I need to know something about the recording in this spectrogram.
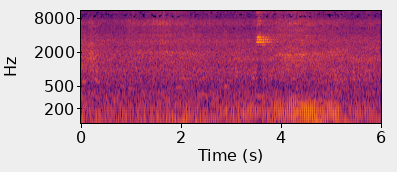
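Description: Outdoor street ambience: a steady background of traffic noise with faint voices, a low rumble swelling a little past the middle, and one short high squeak about three and a half seconds in.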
